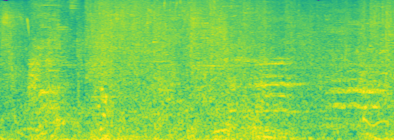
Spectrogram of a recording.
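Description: Game spells crackle and whoosh during a fight.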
